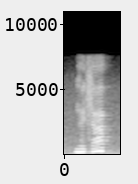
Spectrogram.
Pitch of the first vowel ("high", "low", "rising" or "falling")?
low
